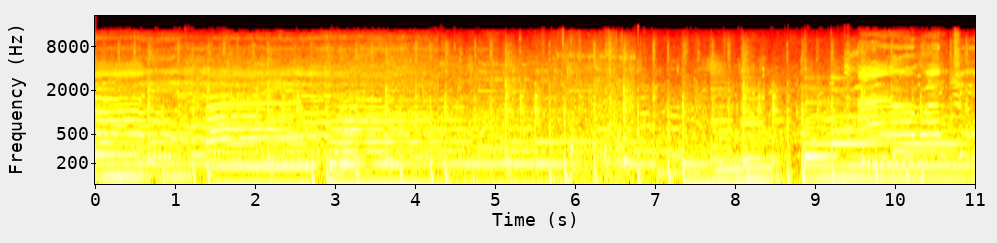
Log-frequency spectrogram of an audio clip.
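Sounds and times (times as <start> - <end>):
held low music notes: 0.0 - 11.0.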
